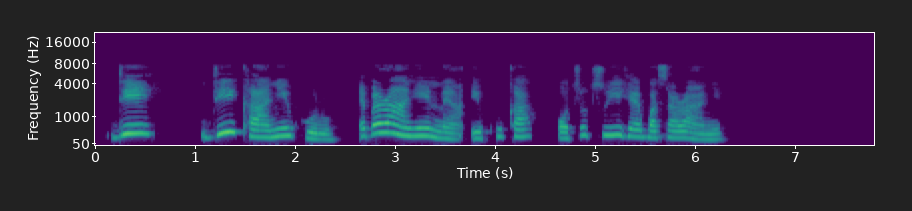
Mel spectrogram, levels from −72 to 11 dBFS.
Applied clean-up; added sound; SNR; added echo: none; none; none; none.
